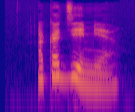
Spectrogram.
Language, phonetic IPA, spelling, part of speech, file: Russian, [ɐkɐˈdʲemʲɪjə], академия, noun, Ru-академия.ogg
- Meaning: 1. academy 2. college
